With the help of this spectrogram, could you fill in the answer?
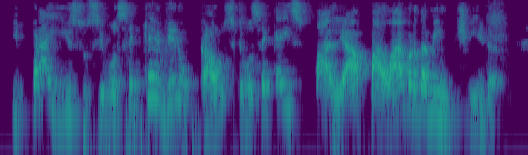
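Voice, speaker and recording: High-pitched male speech, animated in tone, with very wide pitch swings. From interior of São Paulo state, Brazil. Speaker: tabletop RPG podcast co-host. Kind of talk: casual chat.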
